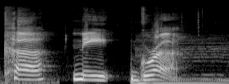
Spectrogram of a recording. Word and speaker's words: Kinigra: me tell y'all a thing of three it's pronounced ca negra now subscribe oh i cracked myself up thanks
